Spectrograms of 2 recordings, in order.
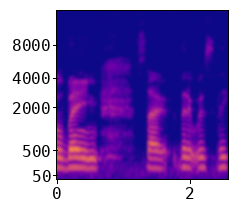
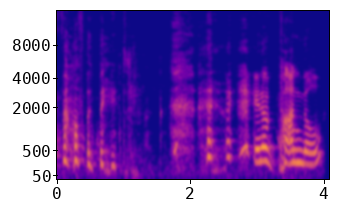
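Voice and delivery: laughing; 9 semitones higher, 6 dB louder than usual. Real, not acted. Laughing at memory.

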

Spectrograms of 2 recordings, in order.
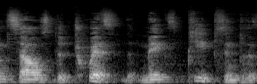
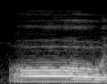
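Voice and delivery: a louder, higher mock moan; 3 semitones higher, 7 dB louder than usual. A narrator's reading. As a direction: groan in pretend sorrow. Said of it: "they all moaned".

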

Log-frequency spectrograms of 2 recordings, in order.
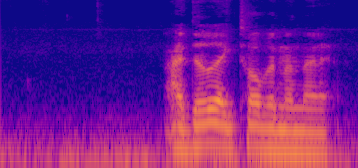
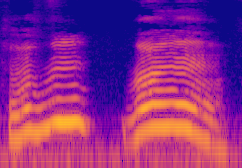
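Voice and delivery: garbled through a packed mouth; barely able to speak, mouth crammed; cheeks stuffed full; 6 semitones higher, 6 dB quieter, slower than usual. Real, not acted. Mouth packed, words barely come out.

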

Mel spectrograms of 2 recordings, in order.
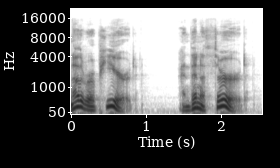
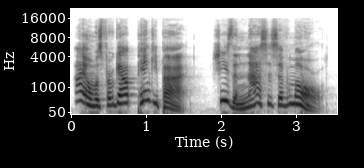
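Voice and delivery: high, eager little filly; a young filly remembering a friend; excited filly; 11 semitones higher, 4 dB louder than usual. Acted. Apple Bloom adding Pinkie Pie, high and eager filly voice.

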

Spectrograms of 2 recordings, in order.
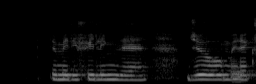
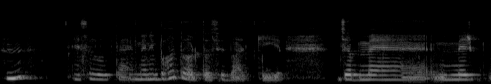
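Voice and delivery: normal talking voice

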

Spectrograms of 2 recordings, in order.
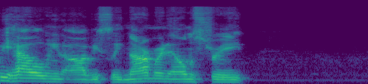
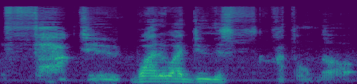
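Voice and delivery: frustrated whisper to himself; 12 dB quieter, slower than usual. Real, not acted. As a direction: mutter it in a breathy whisper. Frustrated, unable to choose.

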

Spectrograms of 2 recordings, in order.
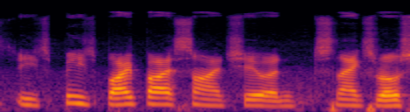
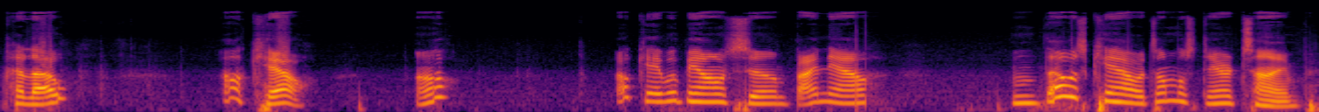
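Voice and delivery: put-on higher, louder girlish voice; a sweet girl answering her phone; 8 semitones higher, 5 dB louder than usual.

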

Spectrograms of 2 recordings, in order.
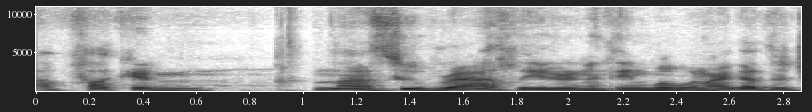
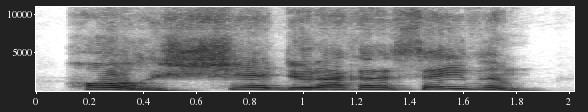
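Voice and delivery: alarmed; 7 semitones higher, 4 dB louder than usual. Retold or imitated. Dog sinks, owner panics.

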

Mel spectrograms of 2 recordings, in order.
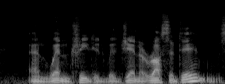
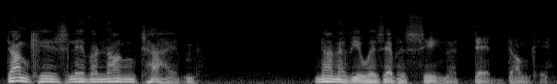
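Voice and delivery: a hint of a weary old donkey, unhurried; old donkey Benjamin. Benjamin the donkey answers cryptically.

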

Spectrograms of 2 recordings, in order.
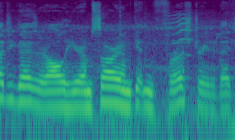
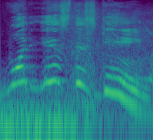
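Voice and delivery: high, slow, falling wail; exasperated disbelief; 12 semitones higher, slower than usual. Real, not acted. Player beaten by the game, exasperated disbelief. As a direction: drag it out in despairing protest.

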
